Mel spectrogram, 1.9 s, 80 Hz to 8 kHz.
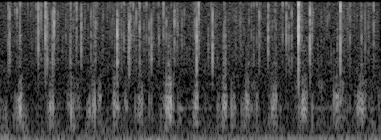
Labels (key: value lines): label: biophony, grazing
recorder: SoundTrap 300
